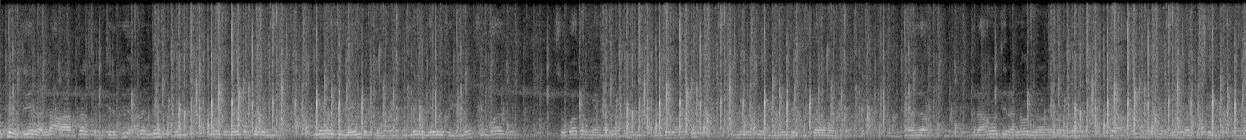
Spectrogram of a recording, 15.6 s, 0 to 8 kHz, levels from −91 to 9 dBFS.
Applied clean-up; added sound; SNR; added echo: none; Applause; -1 dB; none.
